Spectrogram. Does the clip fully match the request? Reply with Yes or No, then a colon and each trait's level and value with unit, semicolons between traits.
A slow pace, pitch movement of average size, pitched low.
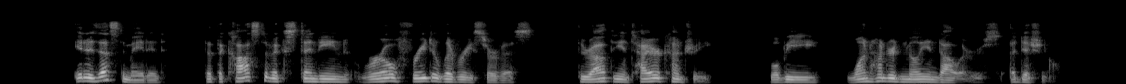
Yes: slow, 105 wpm; average, 5.0 semitones; low, 125 Hz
